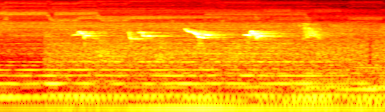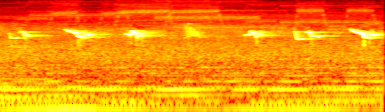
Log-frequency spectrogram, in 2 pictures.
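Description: An American robin gives short clear whistled phrases, sliding and dipping, repeated about twice a second, over steady background music.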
